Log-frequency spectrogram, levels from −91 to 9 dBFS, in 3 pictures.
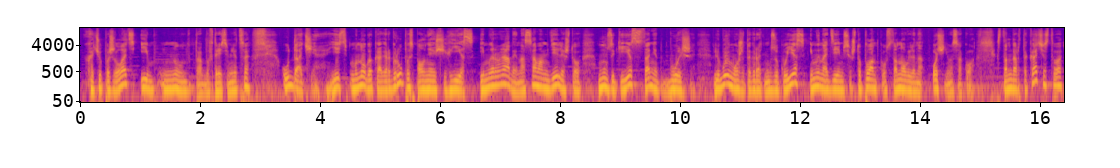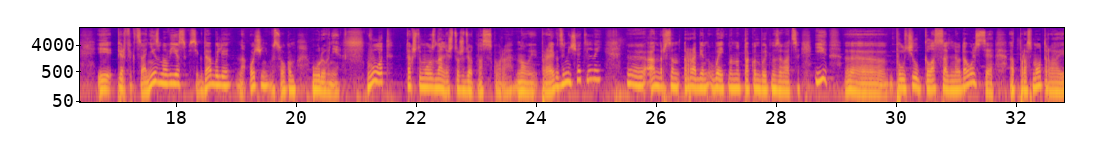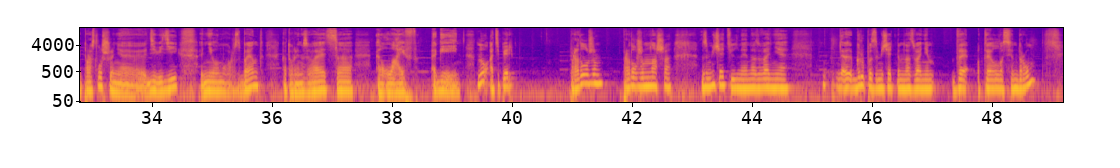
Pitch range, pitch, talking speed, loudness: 115-150 Hz, 130 Hz, 130 wpm, -15 LUFS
